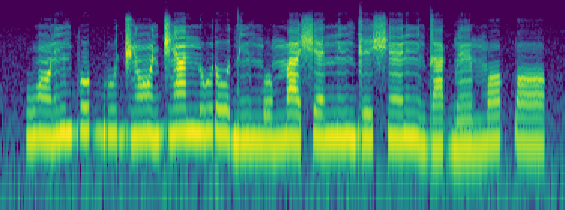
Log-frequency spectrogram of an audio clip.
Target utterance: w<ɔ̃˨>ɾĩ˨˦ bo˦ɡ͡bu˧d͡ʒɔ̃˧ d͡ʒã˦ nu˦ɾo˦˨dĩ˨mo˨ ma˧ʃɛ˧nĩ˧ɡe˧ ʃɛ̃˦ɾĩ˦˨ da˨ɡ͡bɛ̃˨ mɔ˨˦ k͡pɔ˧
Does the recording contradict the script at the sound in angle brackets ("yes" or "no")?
no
